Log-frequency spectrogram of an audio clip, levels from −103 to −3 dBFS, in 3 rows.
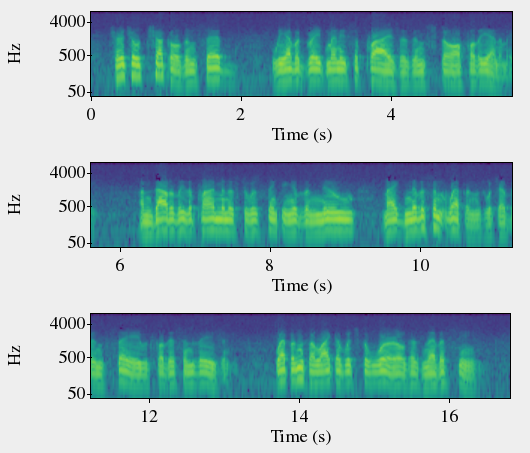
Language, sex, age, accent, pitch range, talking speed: English, male, 60-79, American, 95-115 Hz, 155 wpm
